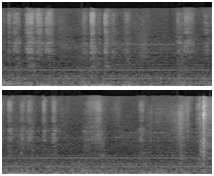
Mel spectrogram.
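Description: Pen or marker scratching across a surface while sketching a free body diagram with a weight, soft continuous rubbing strokes with brief pauses, close and quiet, no talking.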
